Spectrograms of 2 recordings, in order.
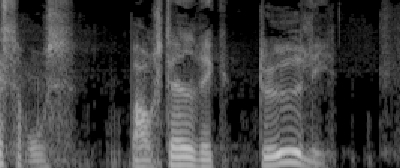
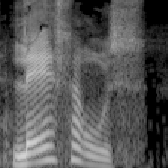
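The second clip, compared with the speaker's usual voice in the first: calling out with a raised voice; Jesus calling Lazarus from the grave, raised voice; loud call; 2 semitones higher, 7 dB louder, slower than usual. A narrator's reading. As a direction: call him out of the tomb. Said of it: "råbte han med høj røst".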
